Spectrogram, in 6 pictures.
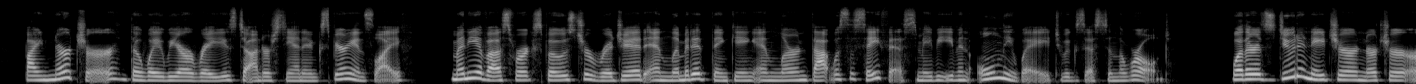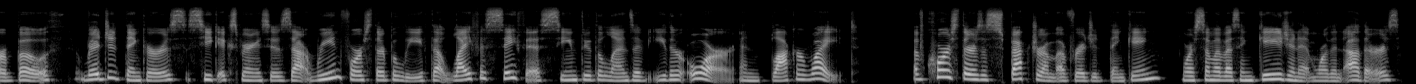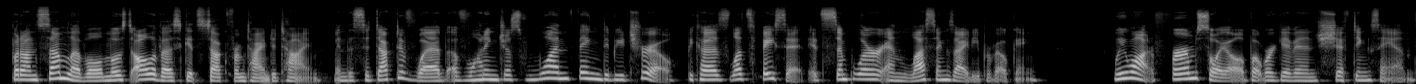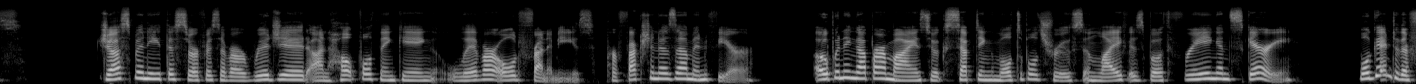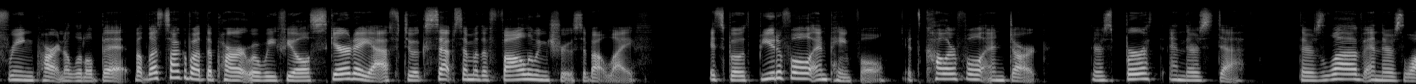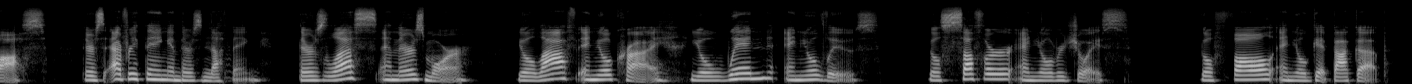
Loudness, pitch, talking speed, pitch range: -23 LUFS, 205 Hz, 170 wpm, 185-235 Hz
